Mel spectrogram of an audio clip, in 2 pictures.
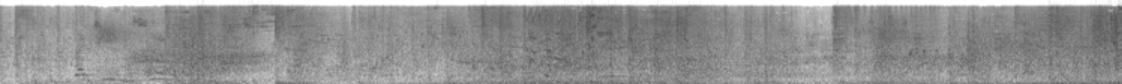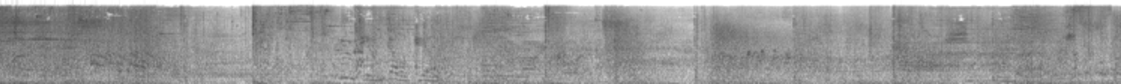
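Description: Spells and weapons clash and blast in a fast battle.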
